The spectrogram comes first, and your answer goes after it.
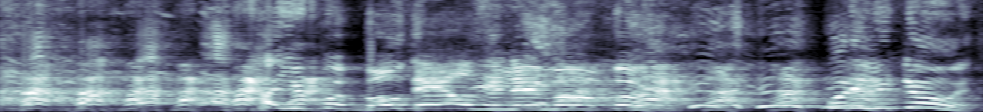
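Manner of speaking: high, drawn-out mock outrage through laughter; laughing incredulity. Actor ribbing co-star over a botched y'all, laughing incredulously. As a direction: demand an explanation while cracking up.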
